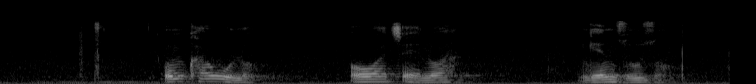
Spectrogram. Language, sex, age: South Ndebele, male, 19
